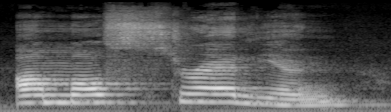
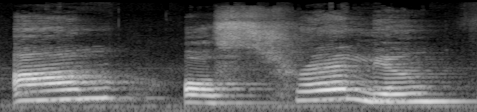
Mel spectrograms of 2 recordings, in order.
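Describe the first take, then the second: First: The m runs straight into the following vowel. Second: The two words are said separately, with a break. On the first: The speaker calls it right. "você vai linkar aqui o M com A" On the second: The speaker calls it wrong. "ao invés de falar I'm Australian"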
